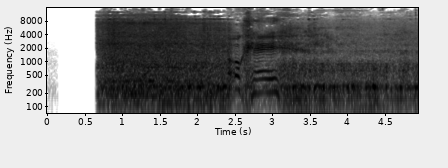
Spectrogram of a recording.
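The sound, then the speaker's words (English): A steady, loud rumble of rail noise fills a train station at about 4 o'clock in the morning as a train passes, continuing throughout while a man briefly speaks a single word partway through. “This is … at about 4 o'clock in the morning at the train station.”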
